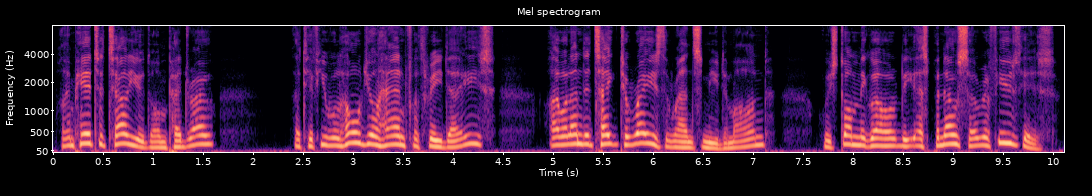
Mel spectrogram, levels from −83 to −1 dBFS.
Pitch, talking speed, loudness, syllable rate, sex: 175 Hz, 195 wpm, -16 LUFS, 5.8 syllables/s, male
